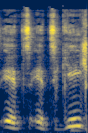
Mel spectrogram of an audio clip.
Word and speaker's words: GiGO: It's Gigo. – G-I-G-O. – Yeah, it's Gigo because it's an acronym. – Okay. – For getting into the gaming oasis. So, Gigo.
